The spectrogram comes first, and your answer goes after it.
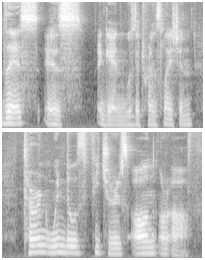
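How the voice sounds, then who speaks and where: A man with a non-native accent speaks at a medium pitch with ordinary pitch variation. The recording is very clean and the background silent. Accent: noticeable non-native. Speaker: tech tutorial maker. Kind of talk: unscripted screen-recording tutorial. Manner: casual, wry.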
